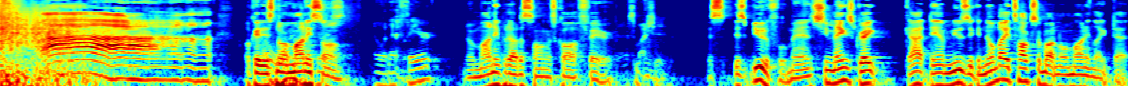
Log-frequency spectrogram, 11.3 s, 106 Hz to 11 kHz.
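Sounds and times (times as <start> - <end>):
gunshot sound effect: 0.0 - 1.1
speech: 2.4 - 11.2.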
